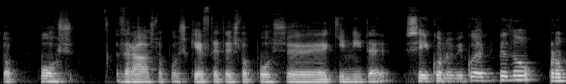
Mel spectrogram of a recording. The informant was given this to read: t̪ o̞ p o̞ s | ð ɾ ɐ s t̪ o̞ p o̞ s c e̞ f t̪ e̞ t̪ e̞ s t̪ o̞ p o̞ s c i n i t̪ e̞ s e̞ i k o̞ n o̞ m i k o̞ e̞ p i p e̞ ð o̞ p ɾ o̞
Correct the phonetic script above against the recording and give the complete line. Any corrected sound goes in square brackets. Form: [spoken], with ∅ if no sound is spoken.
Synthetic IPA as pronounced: t̪ o̞ p o̞ s | ð ɾ ɐ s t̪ o̞ p o̞ s c e̞ f t̪ e̞ t̪ e̞ s t̪ o̞ p o̞ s c i n i t̪ e̞ s e̞ i k o̞ n o̞ m i k o̞ e̞ p i p e̞ ð o̞ p ɾ o̞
